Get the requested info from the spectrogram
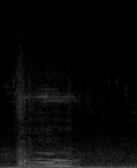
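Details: Pet dog whining in a backyard as a cat stalks birds: one thin, nasal whine lasting under a second that slides slightly downward, over a low background hum.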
